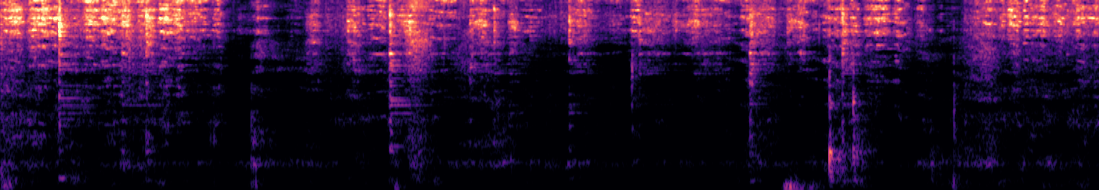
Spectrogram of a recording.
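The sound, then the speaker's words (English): A whisk stirs a flour and butter roux in a pan, making steady scraping with scattered light clinks at an irregular rhythm. The sound is fairly faint throughout, with no talk. “flour to kind of cook out its raw flavor, which might just be a couple of minutes as I'm stirring it with the whisk here.”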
